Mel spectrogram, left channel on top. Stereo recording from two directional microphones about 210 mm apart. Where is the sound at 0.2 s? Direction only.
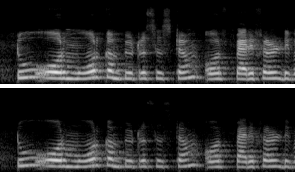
30° left (ahead or behind).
